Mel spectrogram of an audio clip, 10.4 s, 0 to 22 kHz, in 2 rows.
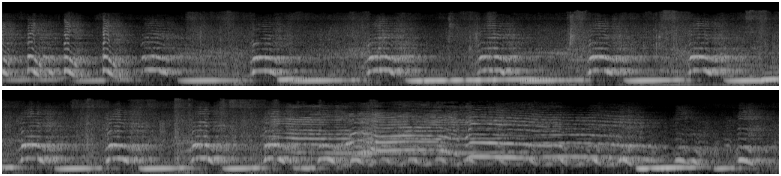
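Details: At the Zoo de Doué la Fontaine, France, gibbons sing in 2010: a regular series of sliding whoops roughly every half second, then a climbing, accelerating high-pitched trill near the end, with lower hoots returning.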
